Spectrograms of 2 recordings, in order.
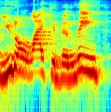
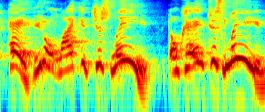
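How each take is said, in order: First: Said in the usual way. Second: High, sneering "just leave, okay?"; a commenter's taunt, mocked high and sneering; mocking "just leave". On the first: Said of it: "If we had the mindset of". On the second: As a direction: mimic the smug brush-off. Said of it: "somebody said what y'all said".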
